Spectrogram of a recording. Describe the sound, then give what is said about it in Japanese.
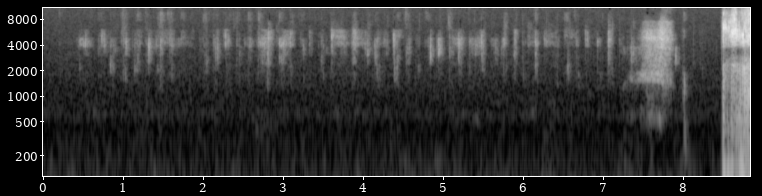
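Lotion squeezed from a bottle and added, with a run of small wet, sticky squelches and drips, then a short sputtering squirt and a sudden loud rustle at the end. “ローション足すね。”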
